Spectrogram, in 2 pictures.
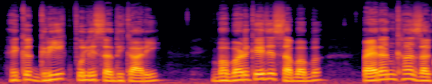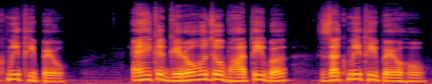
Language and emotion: Sindhi, neutral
